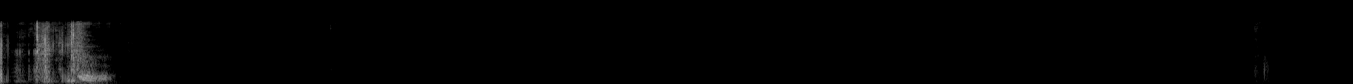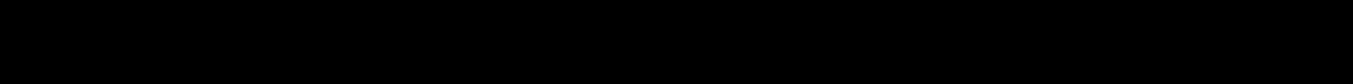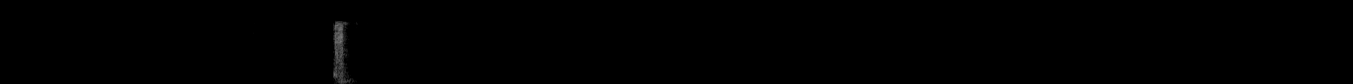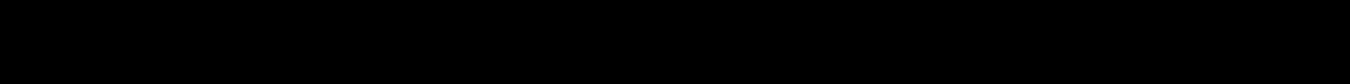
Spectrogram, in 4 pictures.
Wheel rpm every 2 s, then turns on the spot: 0, 0, 0, 0, 0, 0, 0, 0, 0, 0, 0, 0, 0, 0, 0, 0, 0, 0, 0, 0, 0, 0, 0, 0, 0, 0, 0.
none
